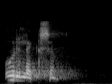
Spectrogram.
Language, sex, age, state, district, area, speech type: Malayalam, female, 18-30, Kerala, Thrissur, rural, spontaneous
